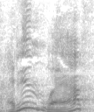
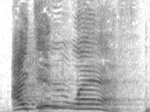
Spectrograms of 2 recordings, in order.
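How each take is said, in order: First: Soft, mumbled denial; muttered denial. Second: High, loud protest; indignant denial. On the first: Sarah quietly denying the Lord a second time. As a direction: say it under your breath. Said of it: "She says". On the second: Sarah loudly denying to the Lord that she laughed. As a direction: deny it hotly, almost squeaking. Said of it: "She denies it". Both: Retold or imitated.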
